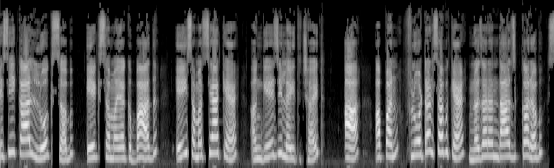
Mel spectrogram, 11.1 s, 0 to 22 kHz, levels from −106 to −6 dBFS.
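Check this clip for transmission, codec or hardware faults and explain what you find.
One fault affects the entire clip. MP3 compression is the likely cause: an encoder short of bits, consistent with about 64 kbps. It removes everything above 19.7 kHz and zeroes weak frequency lines that flicker between frames, so the speech sounds plainly watery and swirly, with smeared attacks.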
